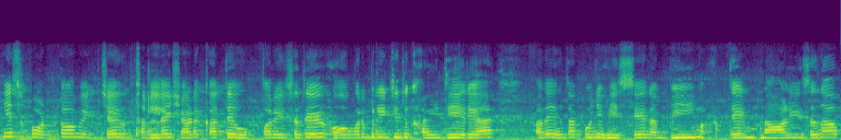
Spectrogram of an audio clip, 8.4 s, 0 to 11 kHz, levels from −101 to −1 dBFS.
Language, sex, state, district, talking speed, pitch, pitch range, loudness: Punjabi, male, Punjab, Fazilka, 185 wpm, 245 Hz, 235-255 Hz, -12 LUFS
